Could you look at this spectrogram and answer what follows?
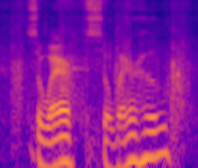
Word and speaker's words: Saguaro: Say the G is supposed to be pronounced like an H because it's a Mexican word or Spanish word, but I don't know. Saguaro, whatever.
